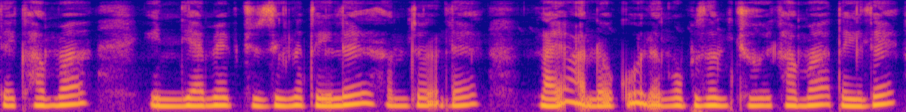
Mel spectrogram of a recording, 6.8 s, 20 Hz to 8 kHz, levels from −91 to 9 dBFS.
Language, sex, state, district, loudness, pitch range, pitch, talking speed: Wancho, female, Arunachal Pradesh, Longding, -14 LUFS, 195-225 Hz, 200 Hz, 220 wpm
